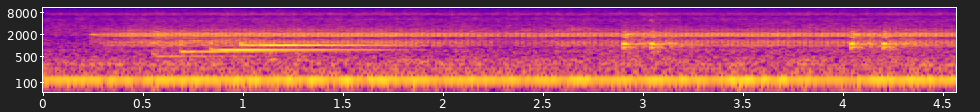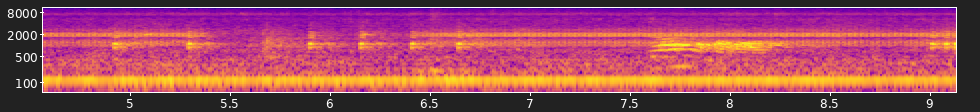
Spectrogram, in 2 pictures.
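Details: African clawed frog calling: rapid series of short clicking pulses, about four per second, in loose bursts, over a steady low hum and a continuous high tonal whine.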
